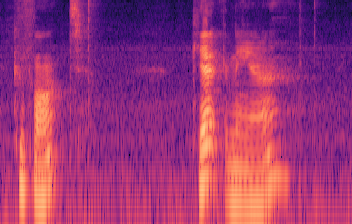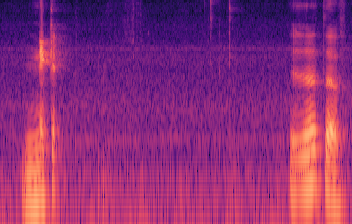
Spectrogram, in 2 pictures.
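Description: A man's voice: medium pitch, slight background noise. A young man streaming live, reading card names aloud as he opens packs and chatting casually with his viewers.

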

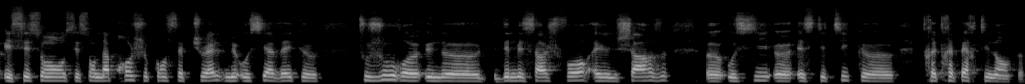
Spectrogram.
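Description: Over a video call from a study lined with bookshelves, a middle-aged woman who serves as general commissioner of an arts season answers interview questions. Her voice sits fairly low with a darkish tone, and she speaks in a measured way, full of hesitations.

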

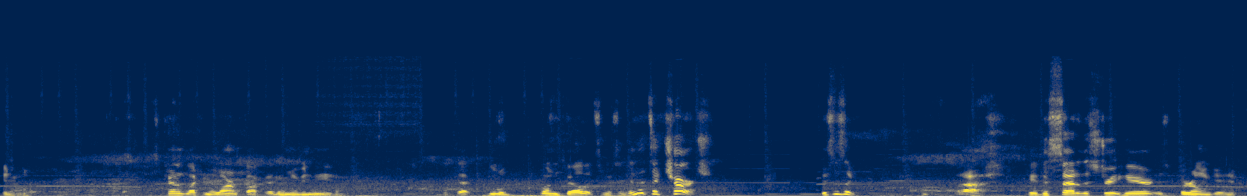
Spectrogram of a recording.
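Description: A man's voice: a little high, sing-song, moderate pace, long pauses, soft background music, poor audio. A middle-aged man rambling bluntly in a casual walk-and-talk vlog, recorded outdoors on a lapel mic. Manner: rambling, chatty, blunt asides. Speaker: vlogger. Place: outdoors on suburban streets. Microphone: lavalier mic.

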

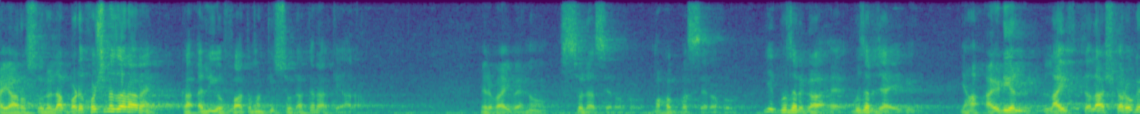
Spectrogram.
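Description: A man's voice: fairly low pitch, animated, a little hiss or hum. A man with a Pakistani Punjabi accent preaching a sermon, telling stories and acting out the dialogue himself. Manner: storytelling, acts out dialogue, switches into Punjabi for punchlines. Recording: echoey hall, faint ambience.

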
